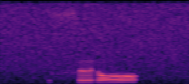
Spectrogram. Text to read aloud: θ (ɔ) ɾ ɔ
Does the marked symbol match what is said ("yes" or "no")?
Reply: no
